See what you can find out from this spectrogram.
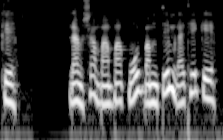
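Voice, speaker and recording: A woman narrating a novel for a late-night radio reading, calm and even. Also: lowish voice, a little fast, dry recording, studio quality. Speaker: audiobook narrator.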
